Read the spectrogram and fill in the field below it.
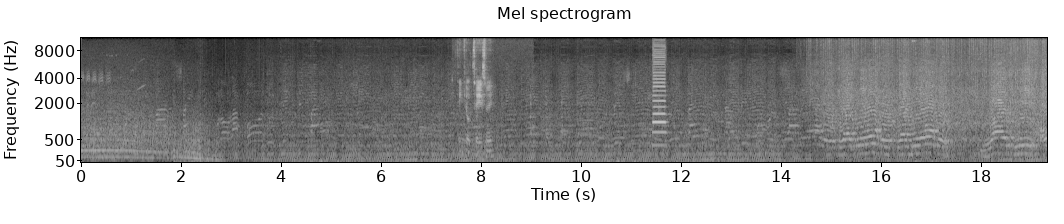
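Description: A car engine hums steadily.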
